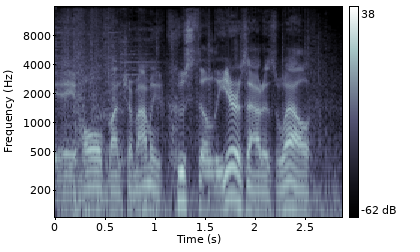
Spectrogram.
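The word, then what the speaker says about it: Coustillier: Custeliers out as well. I know they're pronounced Custelier, but there's absolutely no way I'm going to be able to keep saying Custelier, Custelier.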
